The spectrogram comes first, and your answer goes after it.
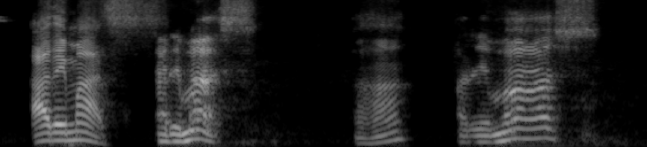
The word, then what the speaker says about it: Además: Oh, edema. Además.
